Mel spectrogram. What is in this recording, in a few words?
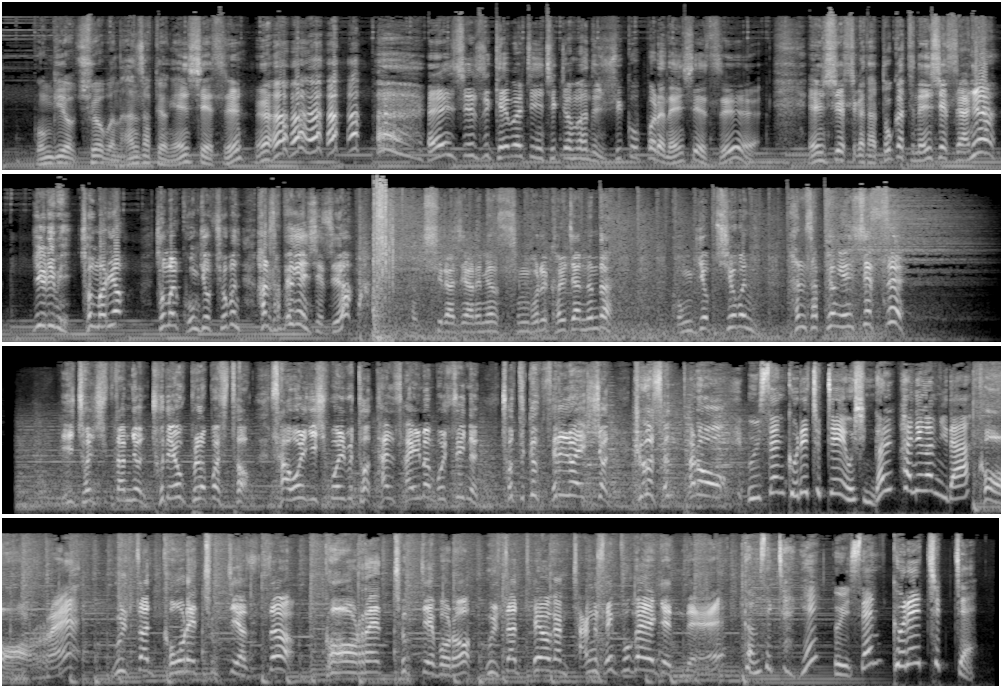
korean cartoon animation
